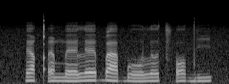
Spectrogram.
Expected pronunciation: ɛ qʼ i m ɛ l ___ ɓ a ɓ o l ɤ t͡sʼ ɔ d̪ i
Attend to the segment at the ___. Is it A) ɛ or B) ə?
A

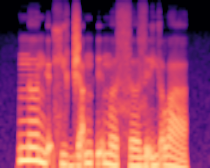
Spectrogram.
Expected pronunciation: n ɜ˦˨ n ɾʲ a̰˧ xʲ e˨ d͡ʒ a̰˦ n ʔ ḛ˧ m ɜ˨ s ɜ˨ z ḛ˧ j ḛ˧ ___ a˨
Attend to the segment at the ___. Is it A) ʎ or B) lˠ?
B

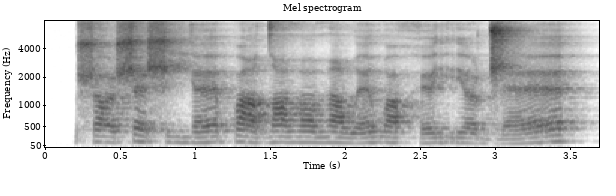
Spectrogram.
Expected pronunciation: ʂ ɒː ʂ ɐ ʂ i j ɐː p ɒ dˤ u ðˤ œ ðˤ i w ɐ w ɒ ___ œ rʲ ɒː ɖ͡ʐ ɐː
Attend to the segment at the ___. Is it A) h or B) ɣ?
A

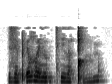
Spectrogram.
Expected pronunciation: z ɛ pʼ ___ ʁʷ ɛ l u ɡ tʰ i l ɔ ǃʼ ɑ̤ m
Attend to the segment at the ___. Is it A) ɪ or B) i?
A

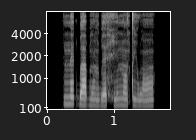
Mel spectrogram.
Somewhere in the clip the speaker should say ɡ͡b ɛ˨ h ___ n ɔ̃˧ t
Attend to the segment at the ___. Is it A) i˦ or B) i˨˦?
B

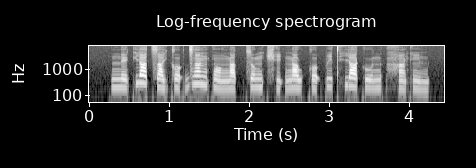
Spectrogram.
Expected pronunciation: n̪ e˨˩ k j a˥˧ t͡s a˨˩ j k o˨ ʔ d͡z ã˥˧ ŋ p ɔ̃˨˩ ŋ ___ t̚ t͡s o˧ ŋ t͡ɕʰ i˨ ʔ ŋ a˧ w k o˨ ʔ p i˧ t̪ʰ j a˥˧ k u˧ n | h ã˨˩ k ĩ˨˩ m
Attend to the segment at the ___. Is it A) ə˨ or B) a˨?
B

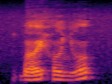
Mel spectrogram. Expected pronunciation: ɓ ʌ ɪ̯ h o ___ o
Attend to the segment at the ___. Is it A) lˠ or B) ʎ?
B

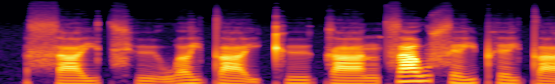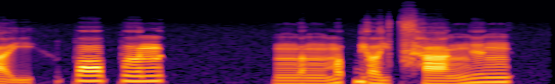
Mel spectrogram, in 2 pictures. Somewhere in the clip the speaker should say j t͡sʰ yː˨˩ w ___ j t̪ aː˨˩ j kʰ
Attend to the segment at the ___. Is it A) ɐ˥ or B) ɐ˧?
B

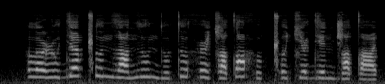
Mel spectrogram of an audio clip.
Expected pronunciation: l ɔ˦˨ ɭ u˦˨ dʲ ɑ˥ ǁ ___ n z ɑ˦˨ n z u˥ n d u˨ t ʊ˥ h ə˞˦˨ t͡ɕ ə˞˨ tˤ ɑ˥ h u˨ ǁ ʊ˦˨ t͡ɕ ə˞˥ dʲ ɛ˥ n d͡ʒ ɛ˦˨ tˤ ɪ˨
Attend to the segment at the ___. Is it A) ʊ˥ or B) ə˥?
A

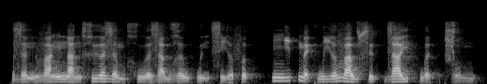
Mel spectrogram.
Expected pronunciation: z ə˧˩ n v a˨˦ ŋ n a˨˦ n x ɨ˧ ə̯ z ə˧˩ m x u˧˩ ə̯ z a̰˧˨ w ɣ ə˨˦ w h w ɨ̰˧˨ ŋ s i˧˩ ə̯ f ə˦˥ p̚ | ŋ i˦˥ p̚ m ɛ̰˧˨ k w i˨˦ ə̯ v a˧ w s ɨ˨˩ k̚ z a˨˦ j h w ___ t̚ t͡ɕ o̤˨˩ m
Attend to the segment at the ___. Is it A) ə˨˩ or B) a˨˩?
A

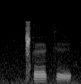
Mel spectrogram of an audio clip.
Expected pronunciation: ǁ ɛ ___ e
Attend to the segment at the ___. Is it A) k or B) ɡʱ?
A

